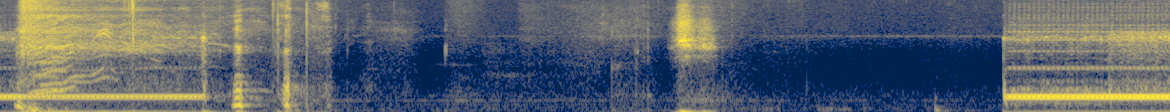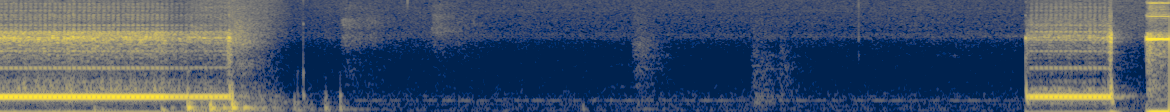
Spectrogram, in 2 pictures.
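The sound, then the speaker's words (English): A phone call being placed to Taco Bell: a few brief dialing blips, then a steady electronic ringback tone that sounds in long bursts separated by several seconds of silence, with no voices. “I'm about to call Taco Bell right now.”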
